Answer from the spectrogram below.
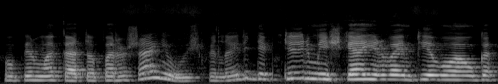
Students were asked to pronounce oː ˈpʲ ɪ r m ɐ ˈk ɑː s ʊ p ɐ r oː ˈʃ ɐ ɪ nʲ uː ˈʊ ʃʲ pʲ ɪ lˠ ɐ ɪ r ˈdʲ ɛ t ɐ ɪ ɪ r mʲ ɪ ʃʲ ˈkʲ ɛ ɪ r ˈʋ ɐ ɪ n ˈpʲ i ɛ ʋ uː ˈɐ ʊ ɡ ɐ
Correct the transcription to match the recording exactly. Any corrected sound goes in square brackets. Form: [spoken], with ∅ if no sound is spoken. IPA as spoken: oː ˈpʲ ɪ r m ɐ ˈk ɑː [t] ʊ p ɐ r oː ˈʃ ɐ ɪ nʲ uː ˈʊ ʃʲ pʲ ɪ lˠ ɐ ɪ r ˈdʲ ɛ t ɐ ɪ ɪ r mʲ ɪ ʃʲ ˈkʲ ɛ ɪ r ˈʋ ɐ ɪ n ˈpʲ i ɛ ʋ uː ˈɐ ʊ ɡ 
